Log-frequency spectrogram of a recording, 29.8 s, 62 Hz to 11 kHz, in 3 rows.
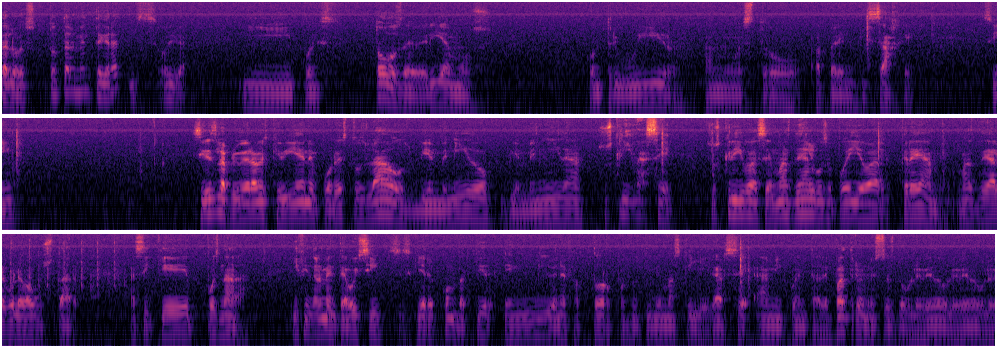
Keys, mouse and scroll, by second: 0.2-5.5 drag, 5.8-8.4 middle drag, 8.5 shift+middle click, 9.4 shift+middle click, 10.2-11.3 shift+middle drag, 11.9-14.9 drag, 15.1 click, 16.2 middle click, 16.7-17.7 shift+middle drag, 18.0 shift+middle click, 18.8 shift+middle click, 19.9 KP_Subtract, 23.2-26.0 middle drag, 27.2 f, 27.9 click, 28.4-29.5 drag.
